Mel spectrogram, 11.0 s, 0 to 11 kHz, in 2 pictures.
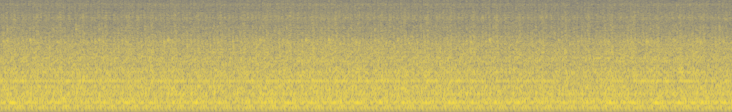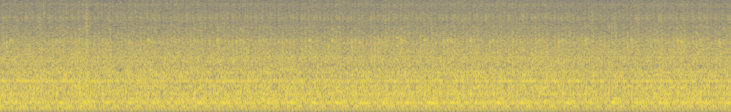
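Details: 1987 Kenworth T600 3406B diesel at its first start after sitting in a field over 20 years, with the batteries not charging: steady, even idle with no knocks or misses; it runs clean with excellent oil pressure.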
